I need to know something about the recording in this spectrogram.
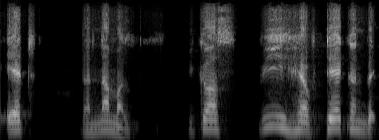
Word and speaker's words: NUML: But in the acronyms, we pronounce the word as a whole. Like for example, we have pronounced the word National University of Modern Languages NAML as a whole. We didn't define it as NUML. We pronounce it as NAML.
